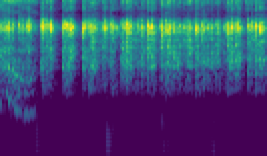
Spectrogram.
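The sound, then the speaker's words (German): Recorded applause from a sound machine plays on, a dense, steady crackle of many hands clapping at a fairly loud, even level throughout, with no voices. “Genug geklatscht. Es hört nicht auf, jetzt hört's auf.”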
